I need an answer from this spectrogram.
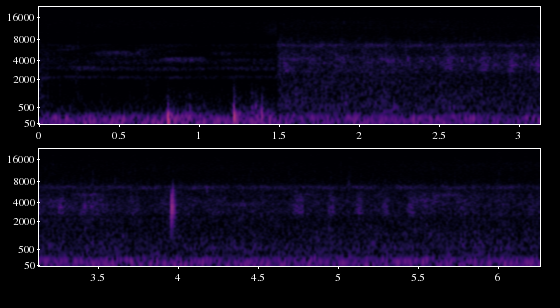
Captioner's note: water gurgles from the stream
